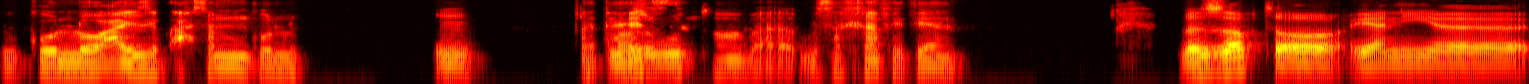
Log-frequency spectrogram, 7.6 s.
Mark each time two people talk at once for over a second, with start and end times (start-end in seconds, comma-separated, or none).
none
